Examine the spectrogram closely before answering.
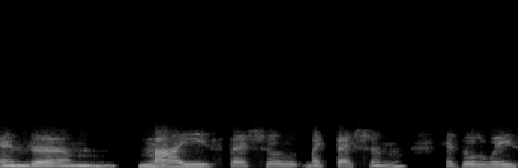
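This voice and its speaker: A woman in an Italian accent, very deep and low in pitch, with lively intonation. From Italy. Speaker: yoga teacher. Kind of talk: webinar presentation. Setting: online webinar. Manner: halting, many fillers.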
